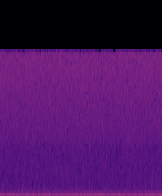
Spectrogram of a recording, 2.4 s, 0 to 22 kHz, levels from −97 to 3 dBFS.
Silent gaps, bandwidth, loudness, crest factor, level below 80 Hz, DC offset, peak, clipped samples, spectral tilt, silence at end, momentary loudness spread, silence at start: none; 16.5 kHz; -49 LUFS; 14 dB; -60 dBFS; under 0.1%; -38 dBFS; under 0.1%; -2.5 dB/octave; 0 s; 0 LU; 0 s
